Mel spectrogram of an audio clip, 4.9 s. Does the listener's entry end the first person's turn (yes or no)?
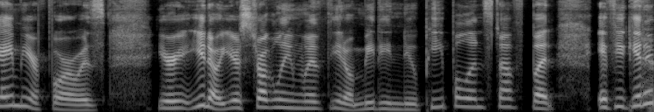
no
